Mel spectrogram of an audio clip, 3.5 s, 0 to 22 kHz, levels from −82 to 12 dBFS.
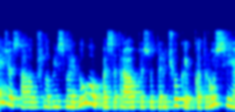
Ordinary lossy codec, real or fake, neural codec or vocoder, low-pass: AAC, 64 kbps; real; none; 7.2 kHz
